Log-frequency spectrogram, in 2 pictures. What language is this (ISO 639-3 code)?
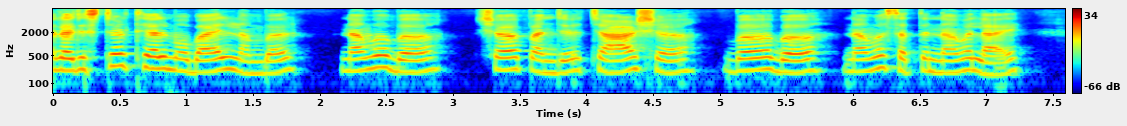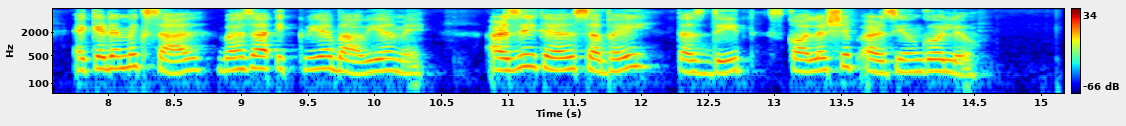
snd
